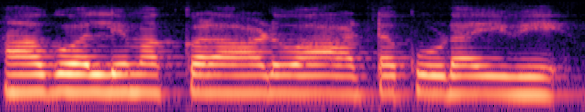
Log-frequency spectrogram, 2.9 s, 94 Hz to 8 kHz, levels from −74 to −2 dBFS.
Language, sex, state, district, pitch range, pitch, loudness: Kannada, female, Karnataka, Bidar, 200-210 Hz, 205 Hz, -15 LUFS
